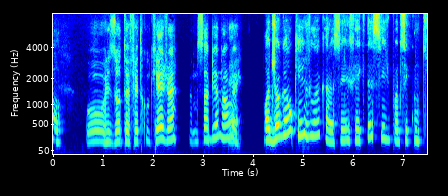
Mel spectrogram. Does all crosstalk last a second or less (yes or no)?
yes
